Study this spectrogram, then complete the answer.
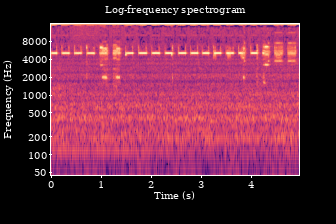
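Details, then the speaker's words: Pole Position arcade video PCB: logic probe gives a thin high tone pulsing about four times a second on the enable line at 8E pin 3, showing it now toggling properly after the repair work. "let me see what was um that enable was going to 8e 8e pin 3 8e pin 3. yeah it's toggling now"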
